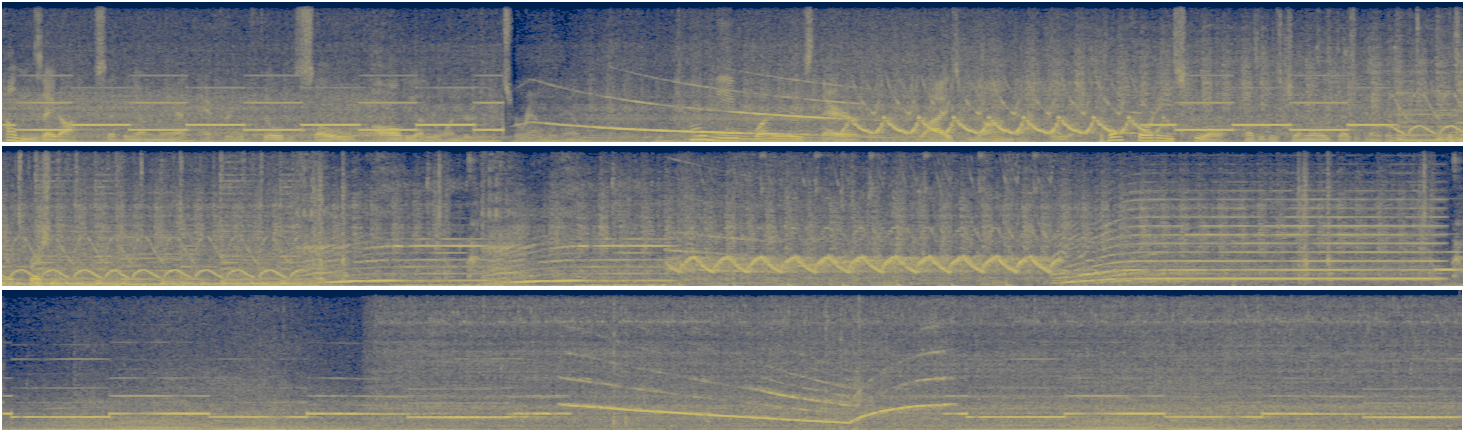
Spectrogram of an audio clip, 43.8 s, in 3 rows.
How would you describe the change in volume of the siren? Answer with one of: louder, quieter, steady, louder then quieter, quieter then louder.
steady.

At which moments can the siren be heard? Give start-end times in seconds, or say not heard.
0.0-43.7.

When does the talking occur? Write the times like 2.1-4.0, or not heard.
0.0-6.0, 6.8-15.2.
